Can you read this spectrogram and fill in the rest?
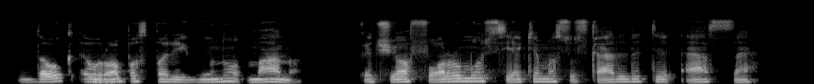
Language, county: Lithuanian, Klaipėda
